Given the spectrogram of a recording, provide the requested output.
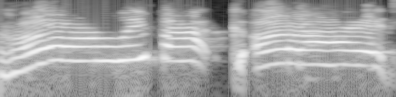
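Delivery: loud, high, drawn-out retold outburst; shocked exclamation. Recounting her reaction to falling fireballs, shocked exclamation.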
